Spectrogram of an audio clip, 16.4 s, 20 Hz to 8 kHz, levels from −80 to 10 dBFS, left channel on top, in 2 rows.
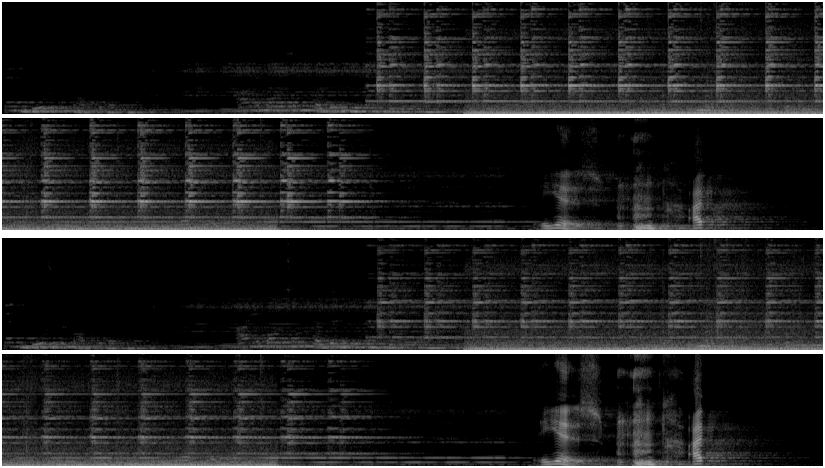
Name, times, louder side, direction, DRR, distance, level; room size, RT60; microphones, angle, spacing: voice 1, 0.0-1.3 2.3-10.5, equal, 35° right, 0 dB, 6.6 m, -49 dB
sound 1, 1.3-13.3, right 2 dB, 30° left, 3.5 m, -54 dB
sound 2, 3.6-11.9, left 6 dB, 50° left, 2.4 m, -39 dB
sound 3, 4.6-11.0, right 1 dB, 10° right, 0.8 m, -34 dB
voice 2, 13.6-15.2, right 3 dB, 85° right, 12 dB, 1.1 m, -33 dB
29.0 x 20.5 x 9.8 m, 2.2 s
head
